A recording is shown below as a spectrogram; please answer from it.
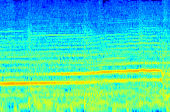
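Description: Psychedelic rock band music, instrumental: one long, high lead note is held and slowly bends upward in pitch over the band's backing.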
